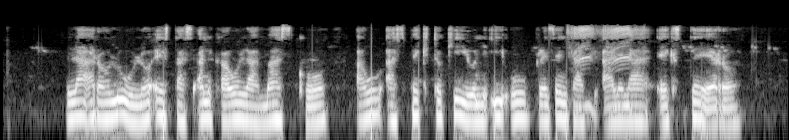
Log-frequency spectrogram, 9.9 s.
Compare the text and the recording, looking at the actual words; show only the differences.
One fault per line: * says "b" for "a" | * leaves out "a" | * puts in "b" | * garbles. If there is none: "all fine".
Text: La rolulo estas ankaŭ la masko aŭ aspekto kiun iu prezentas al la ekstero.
all fine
